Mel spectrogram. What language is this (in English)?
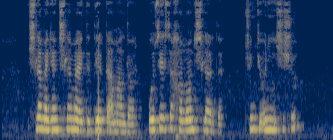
Uzbek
